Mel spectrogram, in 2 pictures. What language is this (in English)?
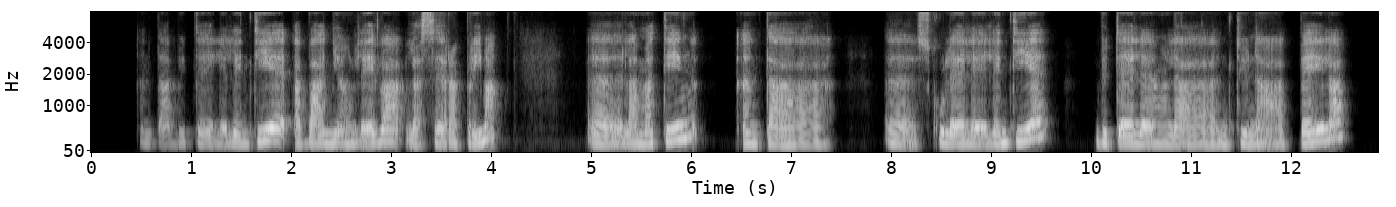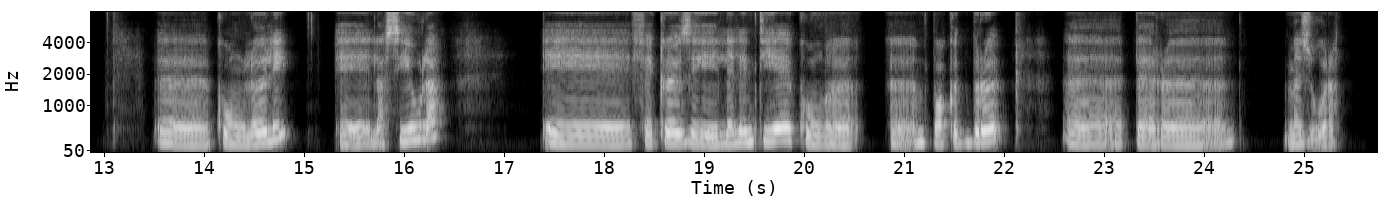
Piedmontese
